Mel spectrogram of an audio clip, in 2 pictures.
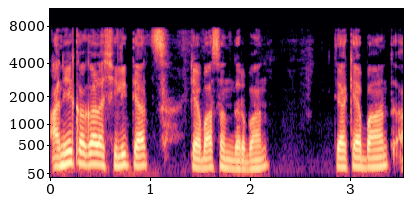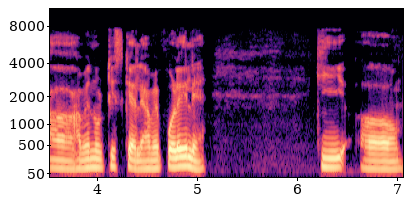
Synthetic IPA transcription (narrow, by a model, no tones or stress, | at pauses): a̰ñiekaɡaɭaɕiːliːt̪jat͡skɛbasənd̪əɾbʱãn | t̪jakɛbãt̪ɦãʋẽnoʈiːskɛlɛ̃ɦaʋẽpəɭəjlɛ̃ | kiː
